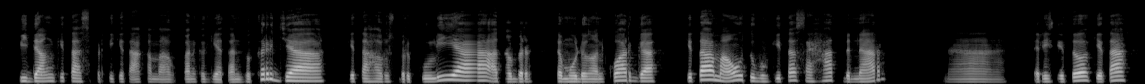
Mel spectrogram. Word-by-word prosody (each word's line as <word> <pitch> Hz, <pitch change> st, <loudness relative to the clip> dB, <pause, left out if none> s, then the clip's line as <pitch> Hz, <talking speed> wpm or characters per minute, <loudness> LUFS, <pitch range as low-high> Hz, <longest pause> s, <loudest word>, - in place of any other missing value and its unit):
bidang 155 Hz, 0 st, 0 dB
kita, 150 Hz, -2 st, -3 dB
seperti 135 Hz, -, -13 dB
kita 120 Hz, -3 st, -5 dB
akan 125 Hz, -2 st, -10 dB
melakukan 120 Hz, +2 st, -7 dB
kegiatan 120 Hz, -1 st, -5 dB
bekerja, 165 Hz, -, +3 dB, 0.2 s
kita 145 Hz, -1 st, -4 dB
harus 135 Hz, +1 st, -6 dB
berkuliah, 185 Hz, +7 st, +3 dB
atau 140 Hz, -2 st, -3 dB
bertemu 130 Hz, +1 st, -3 dB
dengan 125 Hz, -1 st, 0 dB
keluarga, 160 Hz, -4 st, +2 dB, 0.3 s
kita 215 Hz, +7 st, +6 dB
mau 180 Hz, +6 st, +4 dB
tubuh 150 Hz, -7 st, -4 dB
kita 145 Hz, +8 st, -3 dB
sehat 175 Hz, +4 st, -5 dB
benar, 135 Hz, +3 st, -2 dB, 0.7 s
nah 120 Hz, -1 st, -10 dB, 0.3 s
dari 135 Hz, +2 st, -2 dB
situ 170 Hz, +8 st, +3 dB
kita 185 Hz, +6 st, +1 dB
140 Hz, 130 wpm, -24 LUFS, 130-175 Hz, 0.7 s, kita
